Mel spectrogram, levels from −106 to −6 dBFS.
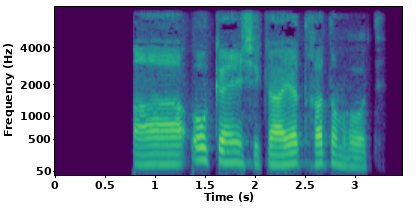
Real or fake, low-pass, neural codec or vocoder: real; 7.2 kHz; none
